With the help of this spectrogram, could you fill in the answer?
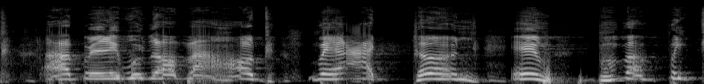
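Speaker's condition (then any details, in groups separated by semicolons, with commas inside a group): Cerebral palsy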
